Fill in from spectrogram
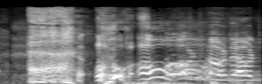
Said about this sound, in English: Well, you just ruined it with the cough. Don't cough anymore. Don't cough on that microphone. Don't cough.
